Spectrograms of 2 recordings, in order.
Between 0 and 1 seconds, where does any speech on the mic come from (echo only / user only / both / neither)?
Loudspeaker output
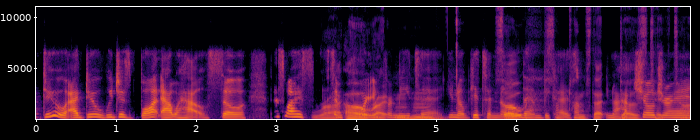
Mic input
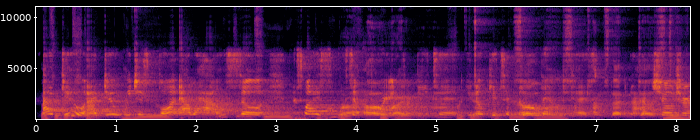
both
